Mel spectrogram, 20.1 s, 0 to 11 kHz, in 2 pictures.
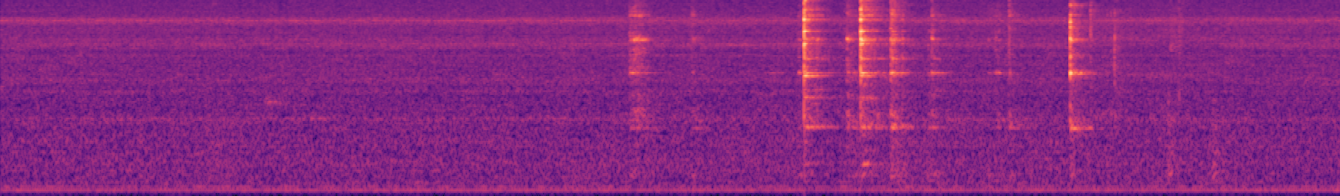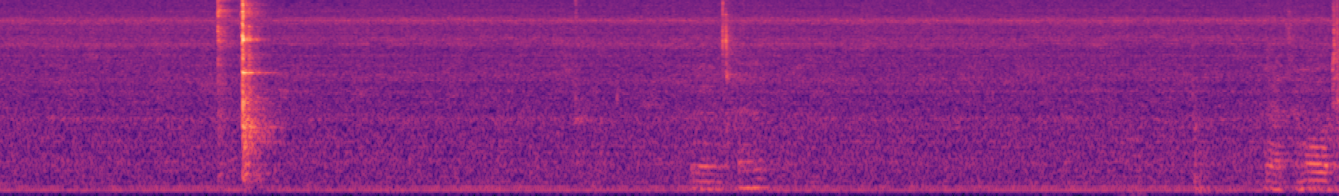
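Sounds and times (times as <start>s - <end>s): ceramic bowls clinking: 6.0s - 8.4s.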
